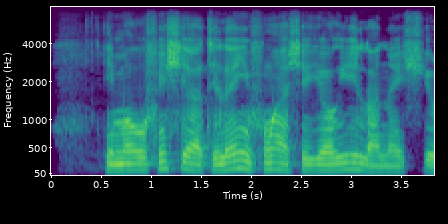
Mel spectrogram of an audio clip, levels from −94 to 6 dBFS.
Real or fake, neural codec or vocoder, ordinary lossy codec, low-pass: real; none; none; 7.2 kHz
